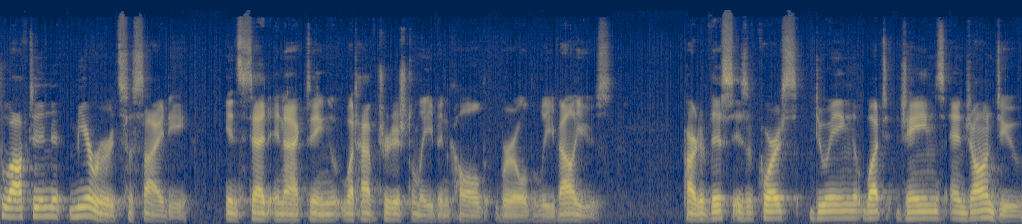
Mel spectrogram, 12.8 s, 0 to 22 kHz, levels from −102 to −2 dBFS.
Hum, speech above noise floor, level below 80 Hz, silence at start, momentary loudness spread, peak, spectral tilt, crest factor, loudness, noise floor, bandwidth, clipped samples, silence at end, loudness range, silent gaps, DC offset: none; 38 dB; -72 dBFS; 0 s; 9 LU; -6 dBFS; -4.5 dB/octave; 20 dB; -27 LUFS; -65 dBFS; 18 kHz; under 0.1%; 0 s; 4 LU; none; under 0.1%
